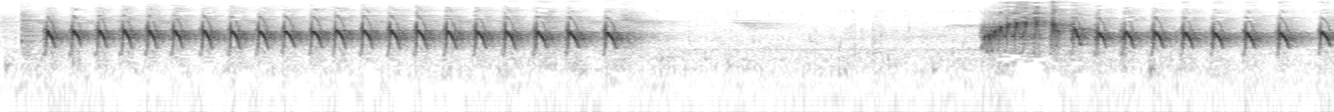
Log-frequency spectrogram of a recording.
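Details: Cucak ijo, the greater green leafbird, delivering rapid 'full tembakan' song bursts used to train other birds: a long stream of clipped, high, pulsed notes, a second of near silence, then a harsh rising onset and the quick pulsing resumes.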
